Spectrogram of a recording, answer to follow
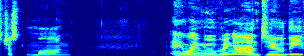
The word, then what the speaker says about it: Hmong: it, I discovered the Hmong language and I pronounced it Hmong because it's spelled Hmong. So I just assumed, how do you pronounce that? And it turns out it's just Hmong.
